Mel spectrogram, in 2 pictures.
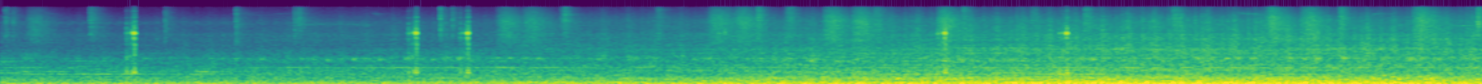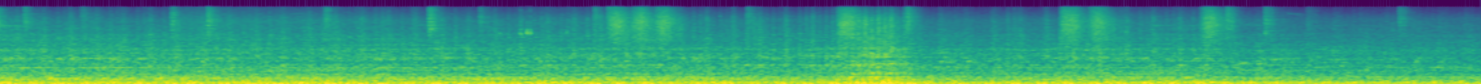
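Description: Train hauled by a KAI diesel locomotive passing close along the platform: a steady low rumble that swells from about six seconds in and holds, with wheels clacking over rail joints through the middle.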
